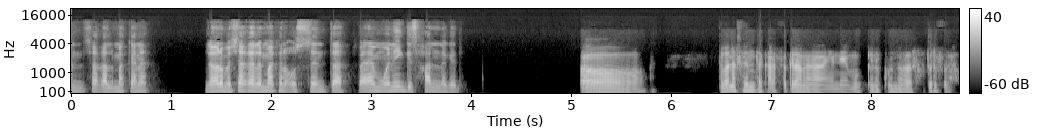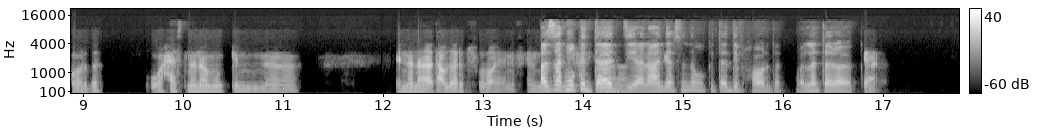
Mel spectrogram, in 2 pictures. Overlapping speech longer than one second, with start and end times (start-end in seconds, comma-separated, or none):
13.6-15.1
